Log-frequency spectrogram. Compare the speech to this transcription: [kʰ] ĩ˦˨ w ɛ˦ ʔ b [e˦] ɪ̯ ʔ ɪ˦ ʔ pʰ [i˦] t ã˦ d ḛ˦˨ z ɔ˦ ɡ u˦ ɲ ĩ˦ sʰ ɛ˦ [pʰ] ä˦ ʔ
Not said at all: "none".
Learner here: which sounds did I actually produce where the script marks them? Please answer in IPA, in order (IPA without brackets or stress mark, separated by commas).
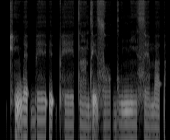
kʰ, e˦, e˦, m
